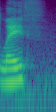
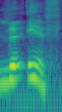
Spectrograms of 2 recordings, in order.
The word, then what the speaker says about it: Lethe: It's actually le if, as in French, the if.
